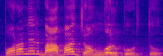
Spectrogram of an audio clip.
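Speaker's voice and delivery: ordinary delivery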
